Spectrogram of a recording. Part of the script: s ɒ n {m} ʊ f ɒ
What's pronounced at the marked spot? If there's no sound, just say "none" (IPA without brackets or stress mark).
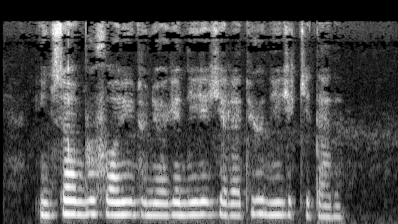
b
